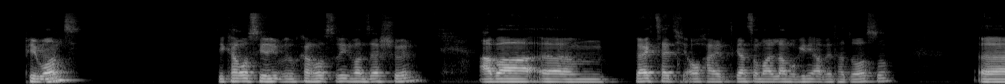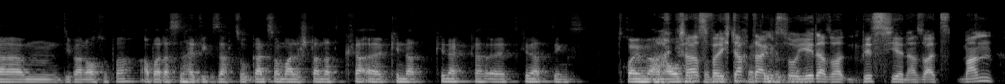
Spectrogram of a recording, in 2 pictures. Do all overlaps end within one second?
No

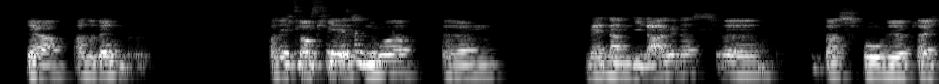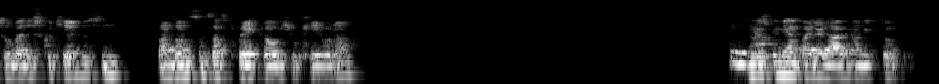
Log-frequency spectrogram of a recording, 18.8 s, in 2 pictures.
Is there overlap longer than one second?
Yes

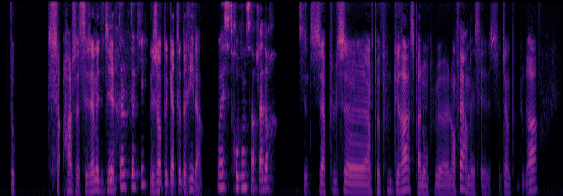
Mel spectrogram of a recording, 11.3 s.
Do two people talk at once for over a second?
No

